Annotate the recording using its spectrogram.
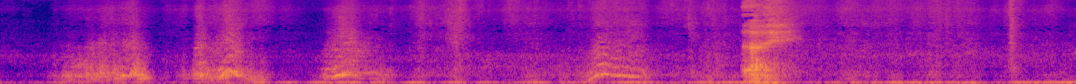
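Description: A man grunting and breathing hard in a series of short efforts as he wriggles out of a down sleeping bag, with the bag's fabric rustling. The loudest burst, a sharp rustle or breath, comes about three-quarters of the way through.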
